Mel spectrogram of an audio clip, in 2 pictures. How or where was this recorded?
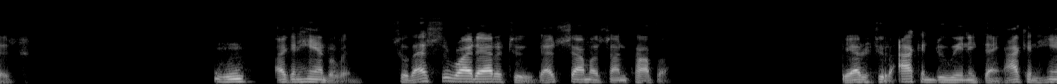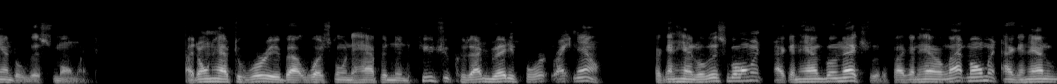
video call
